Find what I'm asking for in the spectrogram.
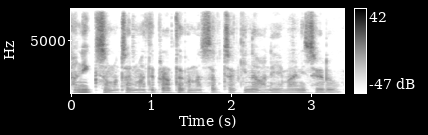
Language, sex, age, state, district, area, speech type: Nepali, male, 30-45, West Bengal, Darjeeling, rural, spontaneous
